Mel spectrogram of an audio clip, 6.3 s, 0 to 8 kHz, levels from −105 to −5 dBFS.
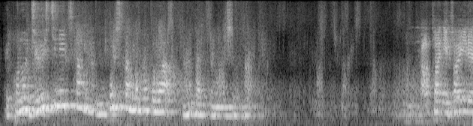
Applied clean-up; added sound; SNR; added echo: neural separator model SepFormer DNS4.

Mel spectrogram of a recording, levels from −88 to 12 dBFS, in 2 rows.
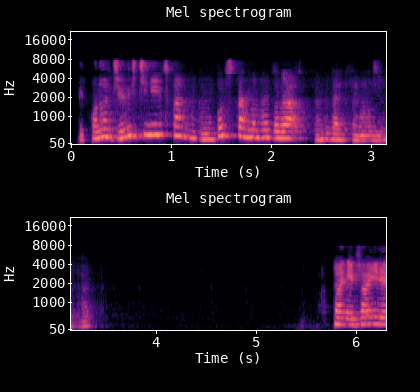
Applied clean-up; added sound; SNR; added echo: neural mask model DeepFilterNet 3.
